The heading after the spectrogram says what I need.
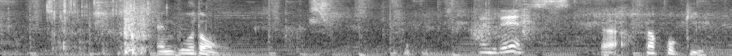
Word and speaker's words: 떡볶이: Yeah, 떡볶이. Why did they spell it totoki? That's true. I saw it on like TikTok and stuff. Some people started to pronounce it topoki in America.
